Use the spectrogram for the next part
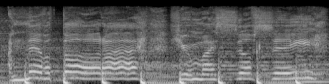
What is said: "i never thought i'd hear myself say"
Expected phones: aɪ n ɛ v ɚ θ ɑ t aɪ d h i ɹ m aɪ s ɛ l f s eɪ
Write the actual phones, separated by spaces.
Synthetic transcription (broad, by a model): aɪ n ɛ v ɚ θ ɑ t aɪ h i ɹ m aɪ s ɛ l f s eɪ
